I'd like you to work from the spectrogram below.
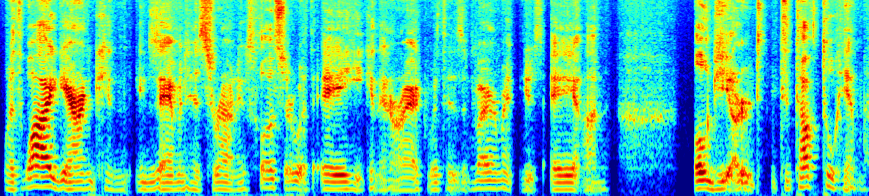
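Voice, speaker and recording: A man's voice: on the low side, fairly even intonation, normal speed, gravelly. A middle-aged man hosting a gaming show, giving goofy, jokey let's-play commentary and reading on-screen text aloud.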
